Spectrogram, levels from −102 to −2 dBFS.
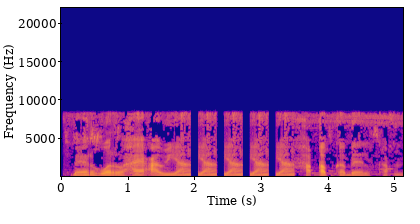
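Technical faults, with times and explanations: Throughout: MP3 compression. The treble stops dead at about 8.4 kHz, and the audible swirly, watery texture points to a low bitrate near 34 kbps. Short of bits, the likely encoder dropped weak frequency lines frame by frame. A spectrogram shows a flat ceiling and flickering, patchy upper bands.
1.94 to 3.49 s: stutter with silent gaps. A 273 ms fragment plays four times, each followed by about 116 ms of silence, repeating every 389 ms. This is likely a stalled stream replaying its last buffer, so the intended audio is lost. The waveform shows identical blocks separated by flat gaps.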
